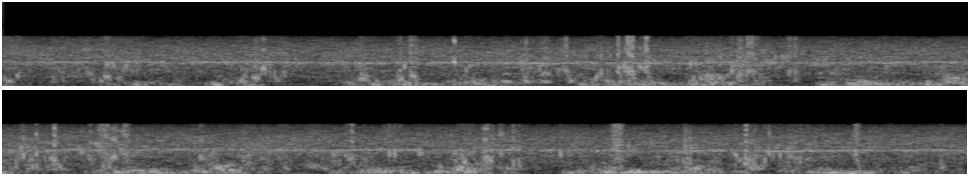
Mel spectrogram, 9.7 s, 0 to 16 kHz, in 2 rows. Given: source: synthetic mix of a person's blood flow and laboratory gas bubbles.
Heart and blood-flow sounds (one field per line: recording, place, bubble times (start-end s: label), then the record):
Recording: Doppler ultrasound of blood flow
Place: precordium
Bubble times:
0.00-0.12 s: bubbles
0.24-0.70 s: bubbles
1.02-1.44 s: bubbles
1.76-2.11 s: bubbles
2.22-2.40 s: bubbles
2.47-3.28 s: bubbles
3.41-4.01 s: bubbles
4.39-4.46 s: bubbles
4.75-5.51 s: bubbles
5.76-5.96 s: bubbles
6.00-6.67 s: bubbles
6.73-6.83 s: bubbles
6.89-7.46 s: bubbles
7.60-7.66 s: bubbles
7.86-7.98 s: bubbles
8.09-8.42 s: bubbles
8.46-8.88 s: bubbles
9.07-9.15 s: bubbles
9.50-9.56 s: bubbles
From the record:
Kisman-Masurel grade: 342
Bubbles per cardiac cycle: rolling drumbeat, 9 or more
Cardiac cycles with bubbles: 100%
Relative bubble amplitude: moderate (0.250 to 0.450)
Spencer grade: 3 (all of the cardiac periods contain showers or single bubble signals, but not dominating or overriding the cardiac motion signals)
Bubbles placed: anywhere in the cardiac cycle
